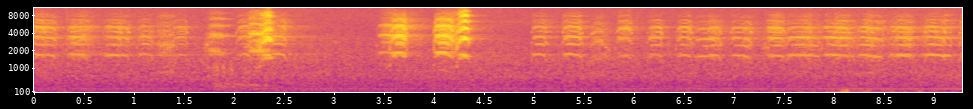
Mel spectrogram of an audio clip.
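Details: Wild Nanday parakeets in Solstice Canyon, Malibu, California, on 9 March 2017, give harsh, grating screeches in bursts with a steady run of rasping chatter between them and a faint low hum behind.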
